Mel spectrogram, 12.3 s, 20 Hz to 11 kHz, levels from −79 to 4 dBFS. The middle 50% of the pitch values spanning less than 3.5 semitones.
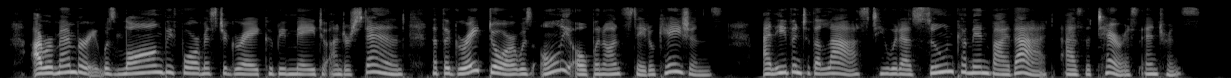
No: average, 4.2 semitones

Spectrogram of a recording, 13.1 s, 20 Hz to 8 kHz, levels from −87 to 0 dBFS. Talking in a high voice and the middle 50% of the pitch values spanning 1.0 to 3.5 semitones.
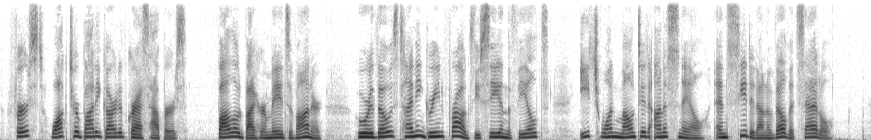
No: high, 215 Hz; average, 5.2 semitones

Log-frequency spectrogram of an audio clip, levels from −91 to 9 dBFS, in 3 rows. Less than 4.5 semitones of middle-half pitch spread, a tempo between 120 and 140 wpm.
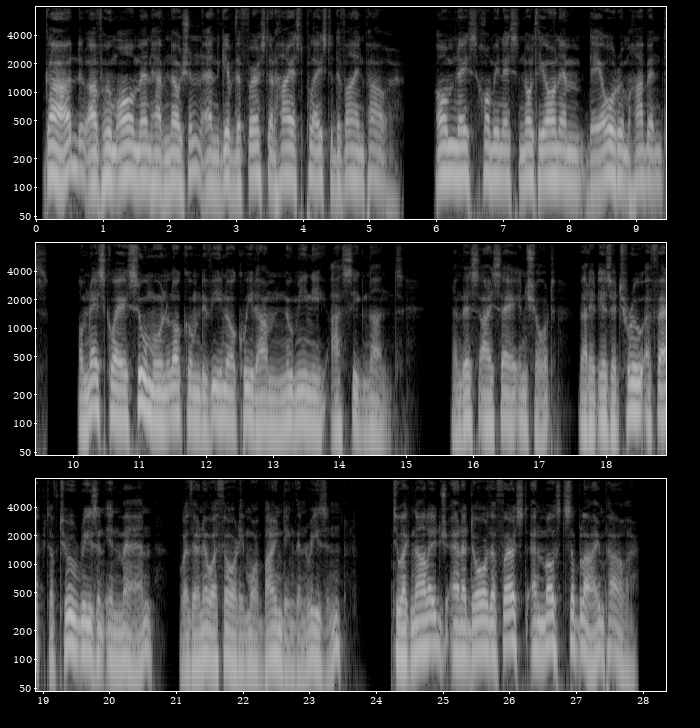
Yes: average, 4.0 semitones; slow, 135 wpm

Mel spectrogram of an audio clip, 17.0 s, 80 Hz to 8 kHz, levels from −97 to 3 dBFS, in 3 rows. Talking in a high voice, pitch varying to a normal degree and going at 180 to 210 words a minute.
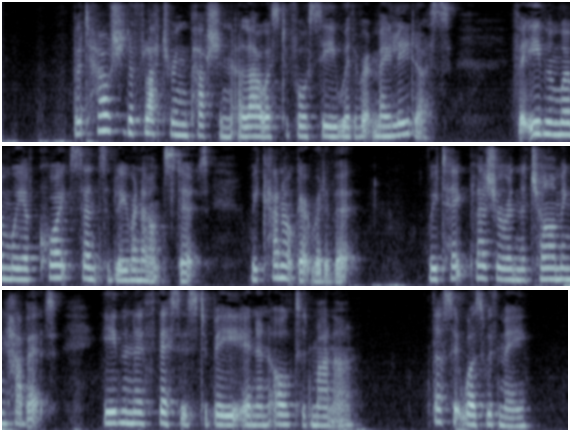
Yes: high, 225 Hz; average, 3.1 semitones; average, 185 wpm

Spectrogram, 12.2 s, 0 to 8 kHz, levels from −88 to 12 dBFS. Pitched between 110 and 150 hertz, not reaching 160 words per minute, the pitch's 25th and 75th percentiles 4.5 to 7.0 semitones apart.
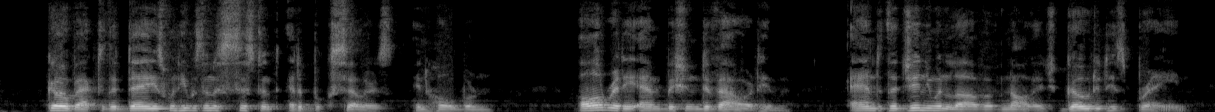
No: low, 135 Hz; average, 140 wpm; average, 3.7 semitones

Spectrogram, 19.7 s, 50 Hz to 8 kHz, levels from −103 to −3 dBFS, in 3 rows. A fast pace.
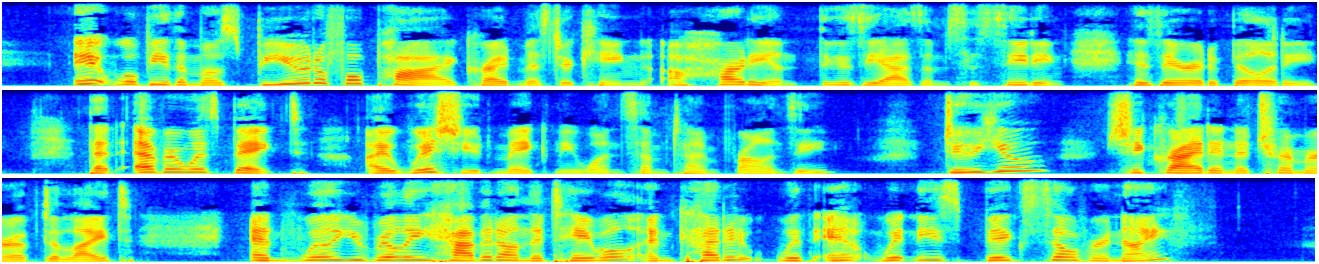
No: average, 165 wpm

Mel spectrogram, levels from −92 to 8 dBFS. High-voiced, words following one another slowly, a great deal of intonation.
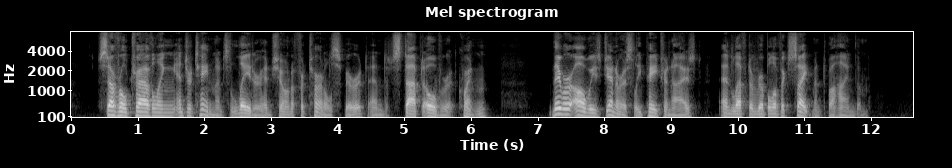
No: low, 105 Hz; slow, 130 wpm; wide, 7.2 semitones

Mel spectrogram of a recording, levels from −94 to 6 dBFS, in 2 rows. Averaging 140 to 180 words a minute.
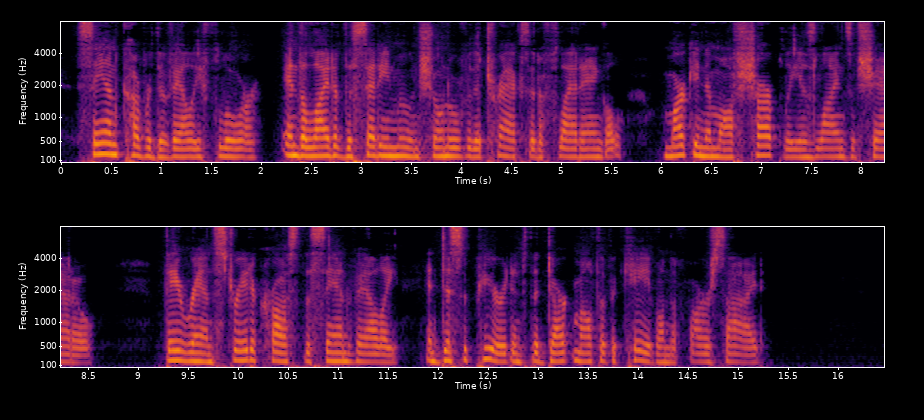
Yes: average, 175 wpm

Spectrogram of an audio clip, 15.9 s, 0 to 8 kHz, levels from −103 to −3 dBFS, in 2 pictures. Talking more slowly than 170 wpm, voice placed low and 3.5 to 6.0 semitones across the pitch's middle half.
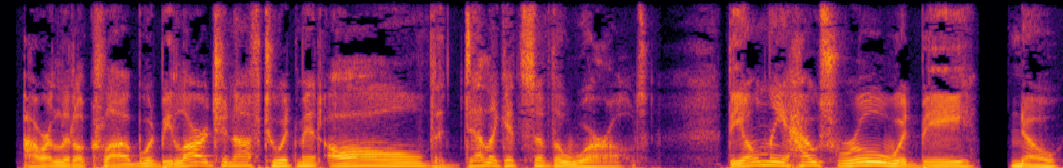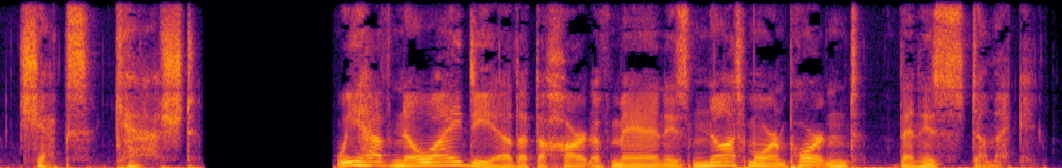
Yes: average, 150 wpm; low, 120 Hz; wide, 5.4 semitones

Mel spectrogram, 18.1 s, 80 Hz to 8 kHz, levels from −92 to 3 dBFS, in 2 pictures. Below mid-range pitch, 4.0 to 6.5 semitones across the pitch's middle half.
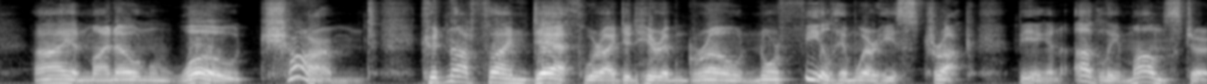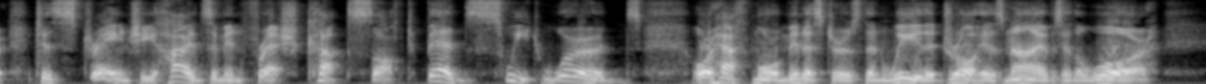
Yes: low, 120 Hz; average, 4.5 semitones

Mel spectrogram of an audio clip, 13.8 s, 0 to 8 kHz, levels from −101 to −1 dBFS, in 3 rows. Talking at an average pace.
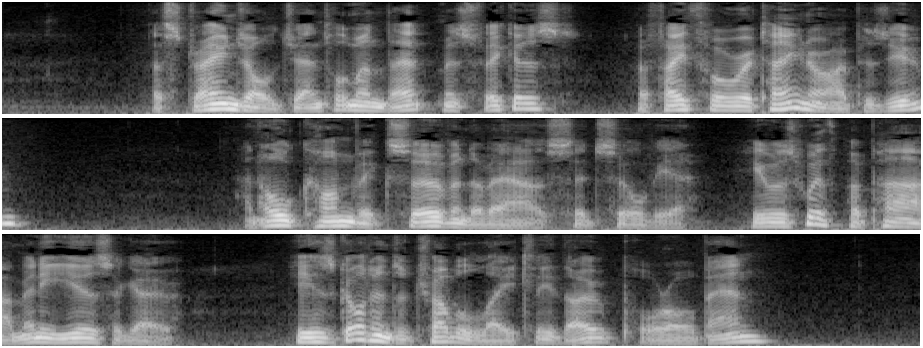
Yes: average, 160 wpm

